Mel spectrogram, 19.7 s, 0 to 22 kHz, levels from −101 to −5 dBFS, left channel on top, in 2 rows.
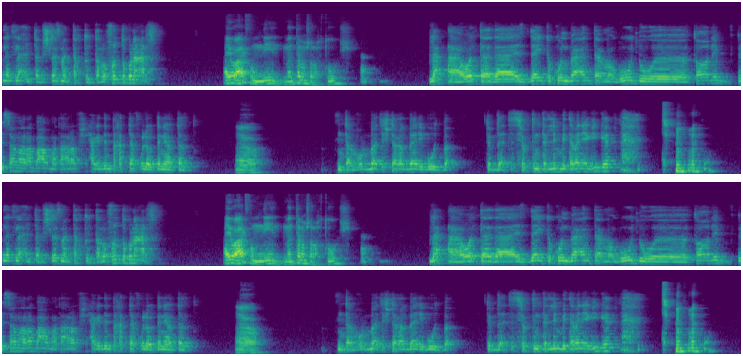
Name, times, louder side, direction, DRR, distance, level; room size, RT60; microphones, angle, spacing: voice 1, 0.0-2.0 4.8-4.9 5.7-12.4 14.3-15.9 16.3-18.4, left 1 dB, 80° left, 2.0 m, -33 dB
voice 2, 3.0-4.6 13.0-13.3 18.7-19.3, right 1 dB, 20° right, 1.0 m, -28 dB
7.6 x 4.5 x 6.1 m
head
